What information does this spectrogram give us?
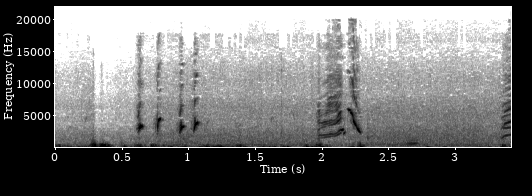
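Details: European goldfinch of the Balkan subspecies Carduelis carduelis balcanica, competition song entry for the 2017 World Championship in Goldfinch Song: a few short high chirps, then quick sweeping twittered notes over steady low rumbling noise.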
